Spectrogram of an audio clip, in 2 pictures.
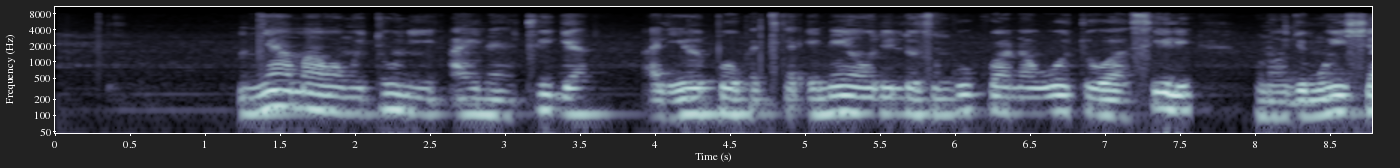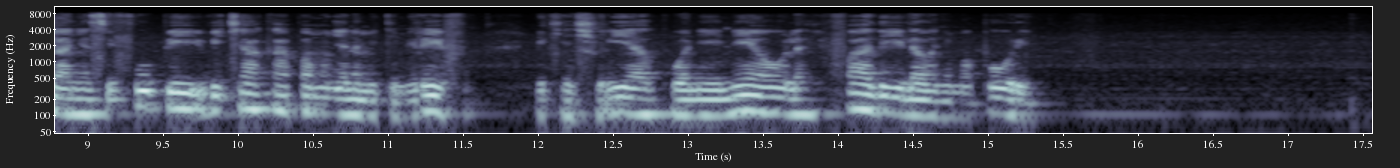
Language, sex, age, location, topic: Swahili, male, 25-35, Dar es Salaam, agriculture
